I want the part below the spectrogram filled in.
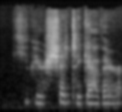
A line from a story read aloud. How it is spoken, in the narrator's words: I whispered to my lungs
